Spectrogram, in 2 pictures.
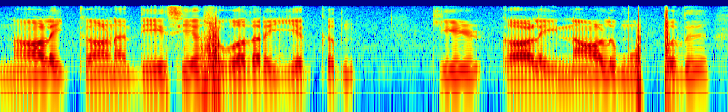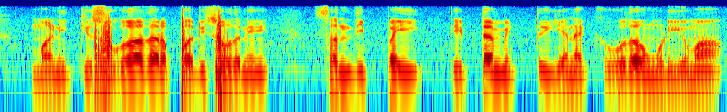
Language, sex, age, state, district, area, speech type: Tamil, male, 30-45, Tamil Nadu, Chengalpattu, rural, read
